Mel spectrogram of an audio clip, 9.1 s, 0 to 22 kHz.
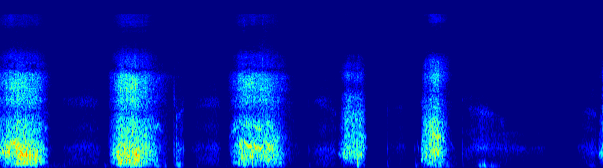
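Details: Repeated wet sneezing on day 3 of a common cold caught from a cousin; five loud sneezes in about nine seconds with short indrawn breaths between them, can't stop sneezing.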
